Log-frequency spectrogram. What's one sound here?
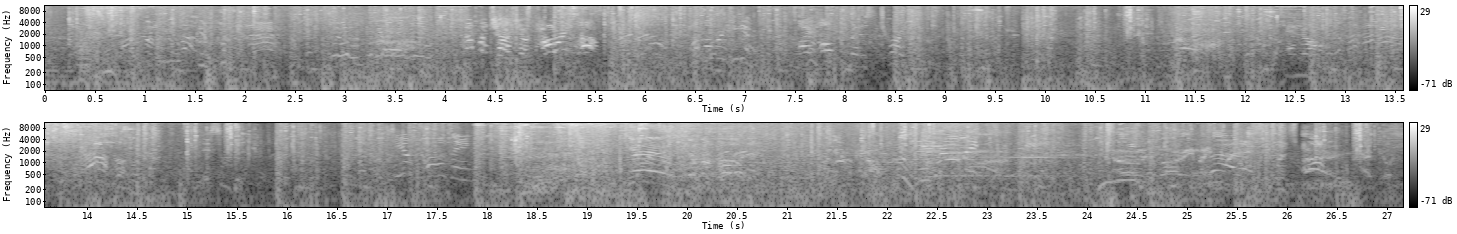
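A video game grenade launcher fires in bursts.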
